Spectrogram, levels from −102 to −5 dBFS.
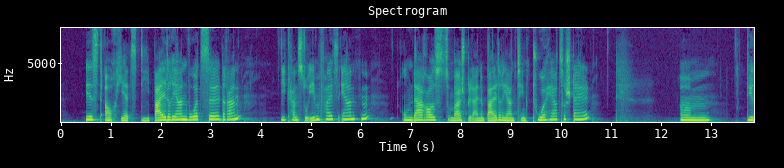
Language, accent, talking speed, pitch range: German, German, 85 wpm, 195-245 Hz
